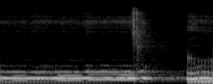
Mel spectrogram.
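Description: Music: a steady hummed vocal drone with a short stepping melody repeating beneath it. A brief hiss sounds about two-thirds of the way in, then the sound drops out for a moment just before the end and comes back.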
